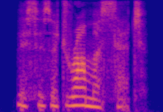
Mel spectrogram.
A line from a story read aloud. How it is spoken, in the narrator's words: whispered, quietly enough that they couldn't hear her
